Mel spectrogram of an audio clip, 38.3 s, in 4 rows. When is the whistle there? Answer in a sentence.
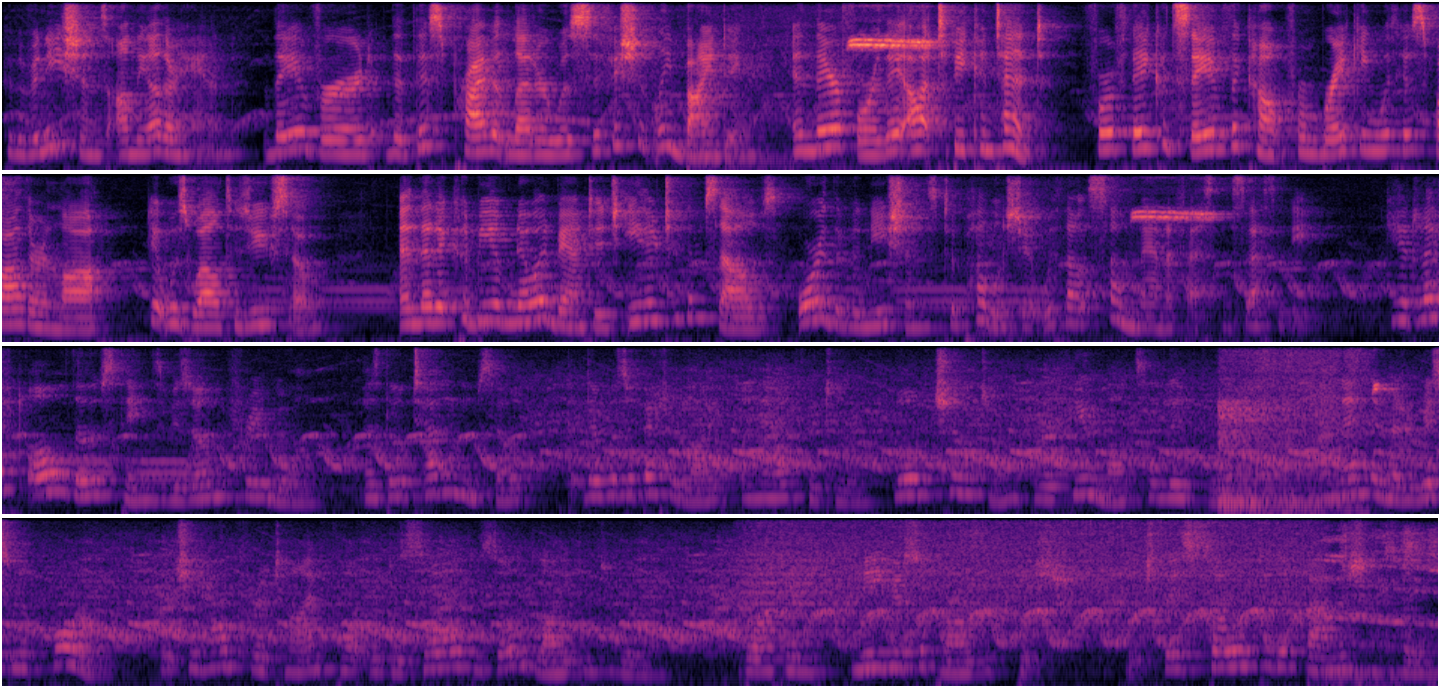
The whistle can be heard from 4.5 to 6.2 s, from 16.1 to 17.7 s and from 27.2 to 28.4 s.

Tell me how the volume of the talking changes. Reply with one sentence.
The loudness of the talking goes down.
